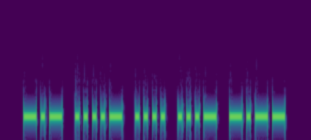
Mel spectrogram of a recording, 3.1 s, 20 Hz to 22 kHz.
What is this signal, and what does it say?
Morse code, heard as a keyed tone, about 28 wpm, 700 Hz. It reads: K4HVY
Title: USA Call Signs - 5 Characters - 28wpm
